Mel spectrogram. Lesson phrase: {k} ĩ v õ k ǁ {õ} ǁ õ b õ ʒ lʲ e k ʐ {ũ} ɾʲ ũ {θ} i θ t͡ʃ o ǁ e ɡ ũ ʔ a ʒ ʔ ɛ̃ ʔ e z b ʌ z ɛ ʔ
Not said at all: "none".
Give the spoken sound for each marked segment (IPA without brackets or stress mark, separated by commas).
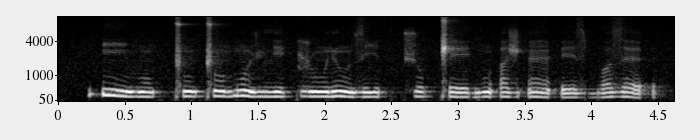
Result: ʔ, ũ, ũ, z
